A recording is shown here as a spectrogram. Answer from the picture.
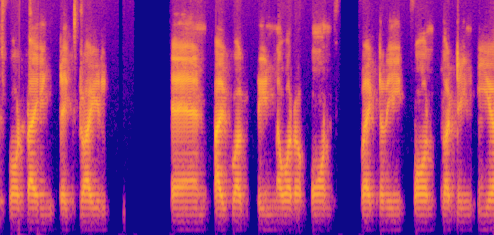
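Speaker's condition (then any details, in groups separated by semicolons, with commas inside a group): Stage IV larynx cancer; 26 years since diagnosis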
